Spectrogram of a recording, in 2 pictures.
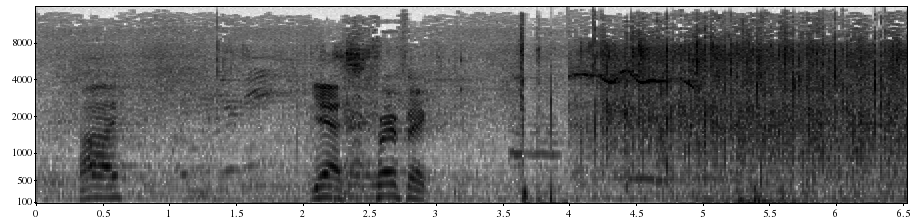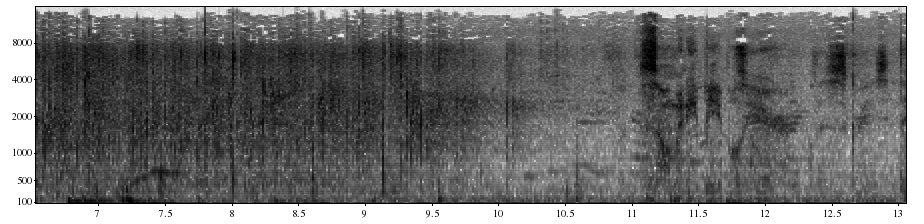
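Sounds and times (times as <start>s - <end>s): high whistle: 4.0s - 5.2s
crowd applauding: 4.0s - 10.5s.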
